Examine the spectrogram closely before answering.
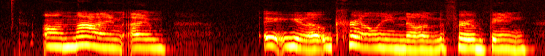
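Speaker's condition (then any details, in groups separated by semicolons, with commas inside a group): ALS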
